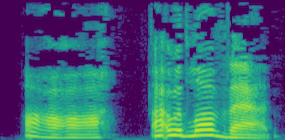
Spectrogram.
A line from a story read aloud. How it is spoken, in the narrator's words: I chuckled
